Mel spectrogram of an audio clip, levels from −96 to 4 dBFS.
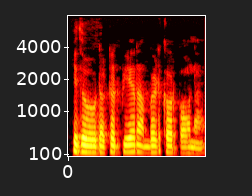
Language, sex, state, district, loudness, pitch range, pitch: Kannada, male, Karnataka, Chamarajanagar, -19 LUFS, 130-145 Hz, 135 Hz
